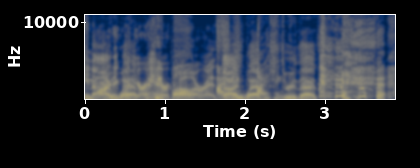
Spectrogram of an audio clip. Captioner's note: all laugh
